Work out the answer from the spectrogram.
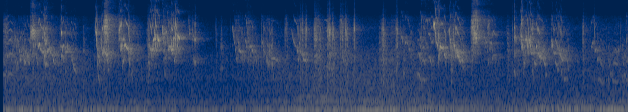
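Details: Budgerigars singing on a perch in a pet store: dense bursts of high, scratchy chirps and warbles in clusters, with brief lulls near three and seven seconds, over a steady low hum.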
